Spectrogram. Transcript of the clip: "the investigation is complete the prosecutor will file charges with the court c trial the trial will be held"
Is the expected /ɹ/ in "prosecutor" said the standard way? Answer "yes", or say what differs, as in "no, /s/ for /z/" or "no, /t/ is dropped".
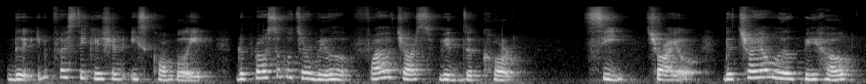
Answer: yes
